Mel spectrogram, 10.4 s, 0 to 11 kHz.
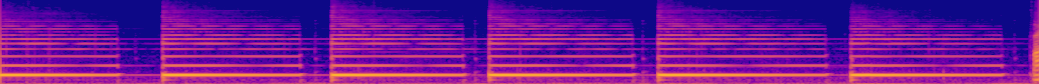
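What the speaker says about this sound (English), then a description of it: "Move to the next F sharp, located in the middle octave, the 18th string, and match this pitch." The middle-octave F sharp on the 18th string of an autoharp is plucked six times at even intervals, each note ringing out bright and clear and decaying before the next, with no voices.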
